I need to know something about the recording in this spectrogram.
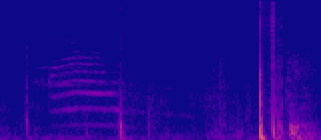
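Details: Street cat giving a single clear, drawn-out meow with even harmonics lasting about half a second, followed by soft thumps and a loud close knock near the end, in a quiet setting.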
